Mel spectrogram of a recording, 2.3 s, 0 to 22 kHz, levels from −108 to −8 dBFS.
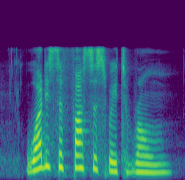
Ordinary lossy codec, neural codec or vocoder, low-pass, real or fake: none; none; 7.2 kHz; real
